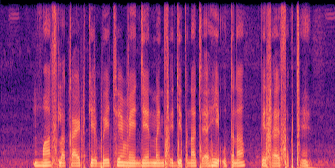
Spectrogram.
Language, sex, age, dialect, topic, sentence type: Chhattisgarhi, male, 18-24, Northern/Bhandar, agriculture, statement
